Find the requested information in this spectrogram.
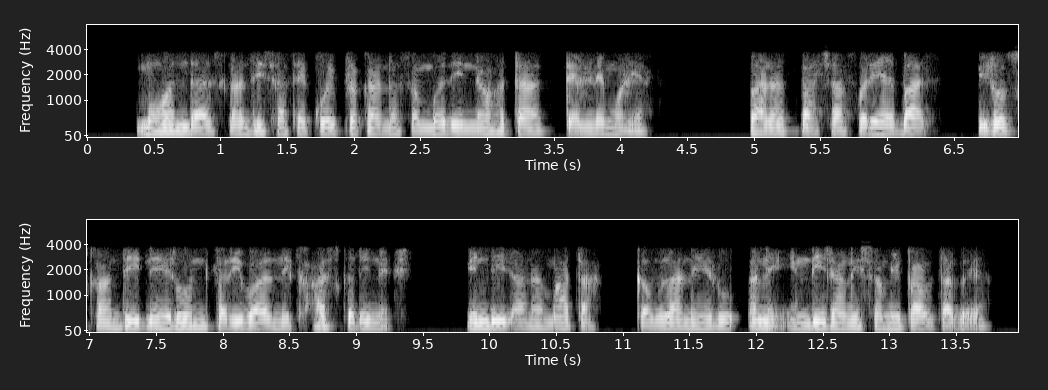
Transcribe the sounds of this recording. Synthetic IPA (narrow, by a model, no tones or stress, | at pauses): moɦənd̪asɡãnd̪ʱisat̪ʰekoipɾəkaɾnasəmbəd̪ʱinːəɦət̪at̪emneməɭja | b̥ʱaɾət̪̚pat͡ʃafəɾjabad̪ | piɾosɡãnd̪ʱineɦɾunpəɾiʋaɾnikʰaskəɾine | ɪnd̪iɾanamat̪a | kəmlaneɦɾuənḛʔɪ̰̃nd̪iɾañisəmipaʋt̪aɡə̰ja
